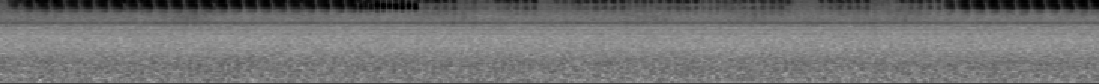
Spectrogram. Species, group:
Platycleis affinis, Orthoptera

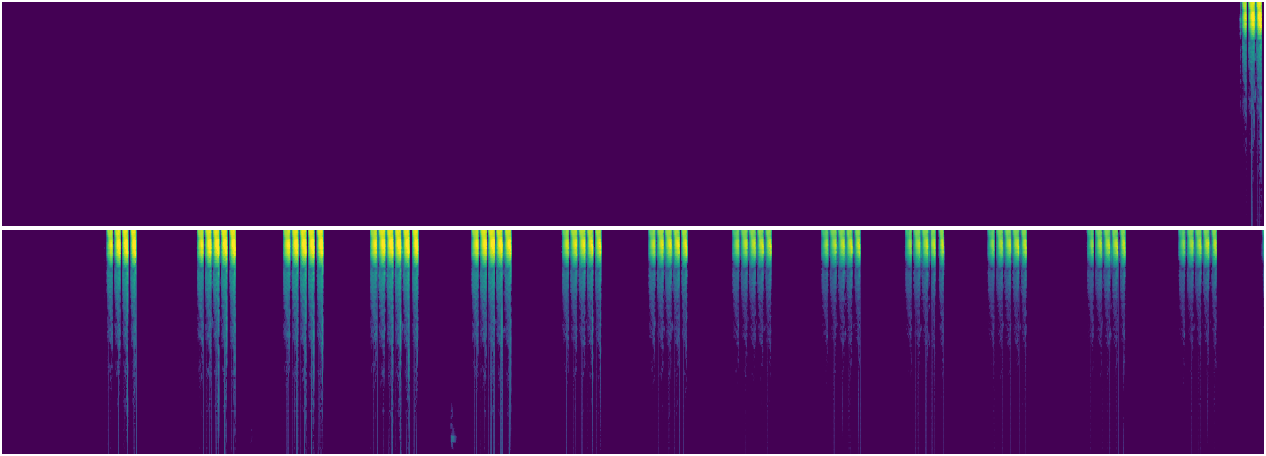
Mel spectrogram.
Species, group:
Platycleis intermedia, Orthoptera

